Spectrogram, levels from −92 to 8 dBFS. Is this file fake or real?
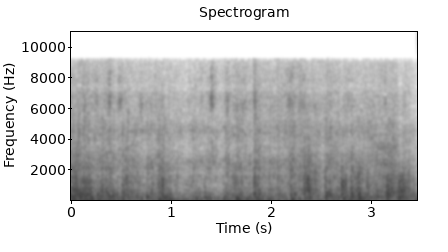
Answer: real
